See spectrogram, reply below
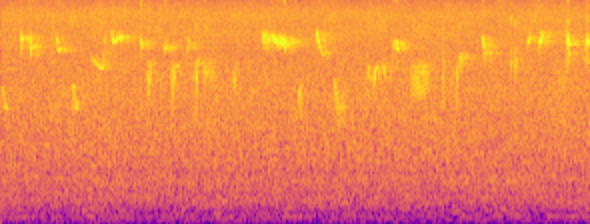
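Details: White-throated dippers singing in Dovedale in October: a scratchy, high-pitched warbling song of short, scattered notes, nearly drowned out by the steady roar of rushing water.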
